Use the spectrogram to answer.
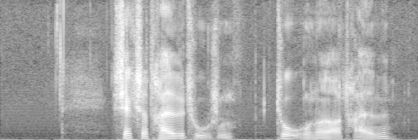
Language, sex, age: Danish, male, 66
